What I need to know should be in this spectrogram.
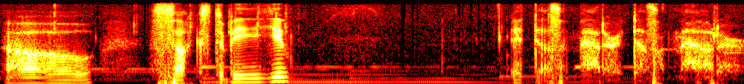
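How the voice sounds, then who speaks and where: On an ASMR gaming livestream, a male streamer chats casually, rambling and drifting between chat and game reactions. His voice is on the low side and slow, with the highs cut off and soft music underneath.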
